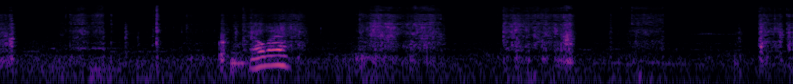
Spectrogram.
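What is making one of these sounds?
A trowel scrapes as it spreads mortar on a block wall.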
